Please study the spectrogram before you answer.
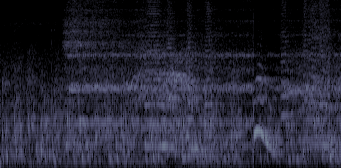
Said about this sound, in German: Kutsche ist da.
